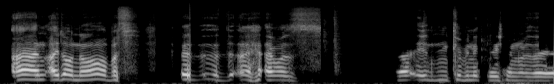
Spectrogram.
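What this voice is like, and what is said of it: Usual voice. Nothing is said of it.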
